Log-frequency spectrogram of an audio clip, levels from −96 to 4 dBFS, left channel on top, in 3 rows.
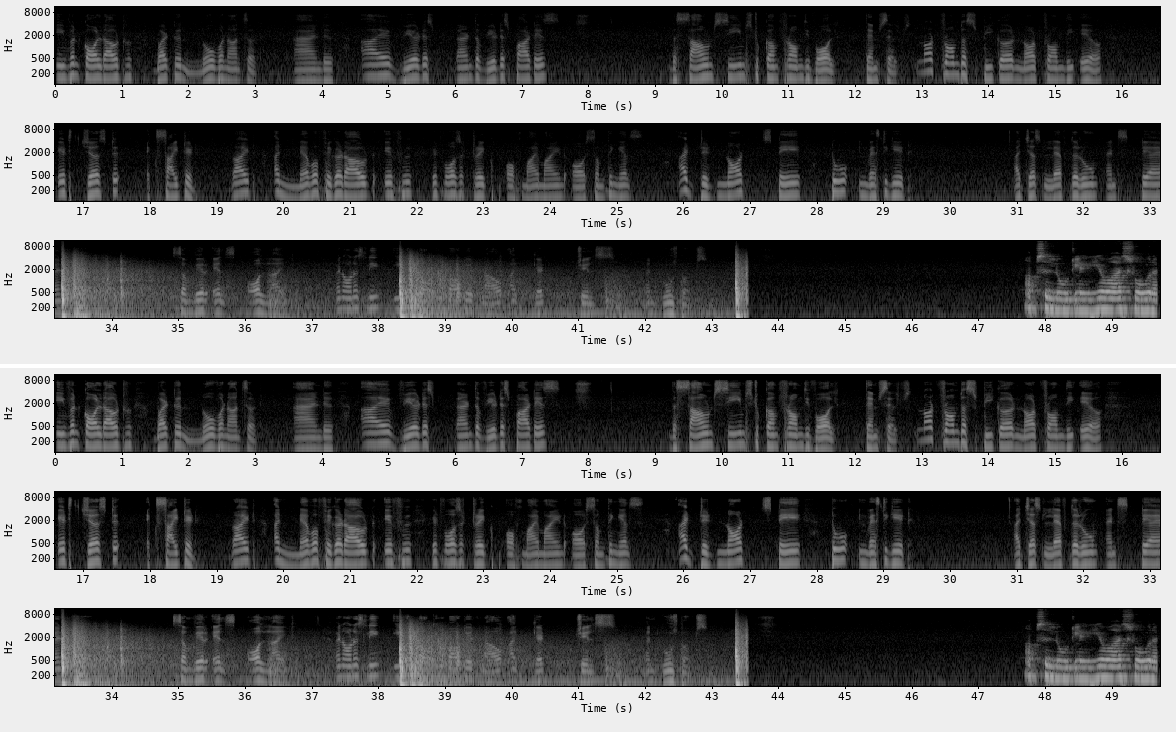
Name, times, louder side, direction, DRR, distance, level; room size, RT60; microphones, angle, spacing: voice 1, 0.0-3.0 3.6-5.7 6.0-7.6 7.8-8.0 9.2-11.7 12.2-15.9 16.6-17.5 18.1-18.7 19.2-19.5 19.9-21.9 22.2-23.0 23.3-25.4 25.9-26.9 27.2-27.8 28.2-29.3 31.0-33.7 34.9-36.6 37.3-40.5 41.0-41.5 42.0-42.9, right 3 dB, 60° right, 1.9 m, -51 dB
sound 1, 33.1-43.5, right 2 dB, 15° right, 0.6 m, -38 dB
voice 2, 47.7-49.7, left 1 dB, 10° left, 0.9 m, -39 dB
head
